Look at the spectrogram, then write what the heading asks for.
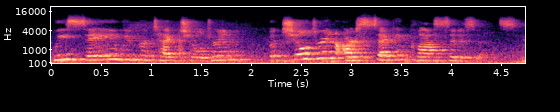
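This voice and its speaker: A young woman delivering a dramatic readers theater monologue, deliberate and emphatic, in broken phrases. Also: high-pitched. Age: young adult. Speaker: college speech competitor. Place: indoor performance room, recorded from afar. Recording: very echoey room, distant mic, noisy.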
